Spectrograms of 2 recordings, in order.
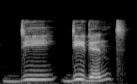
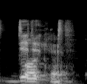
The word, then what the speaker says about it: didn't: Okay, instead of didn't, it is didn't.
